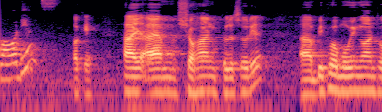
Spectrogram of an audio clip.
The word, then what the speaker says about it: Shohan: Hi, I'm pronouncing your name rightly? Shohan.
